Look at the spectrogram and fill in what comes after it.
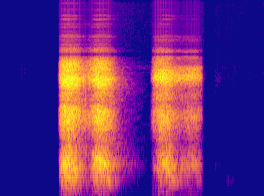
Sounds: Sniff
